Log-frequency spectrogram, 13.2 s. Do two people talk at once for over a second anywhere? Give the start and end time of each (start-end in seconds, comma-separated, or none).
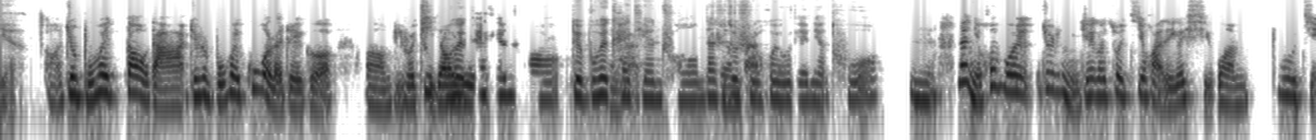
none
